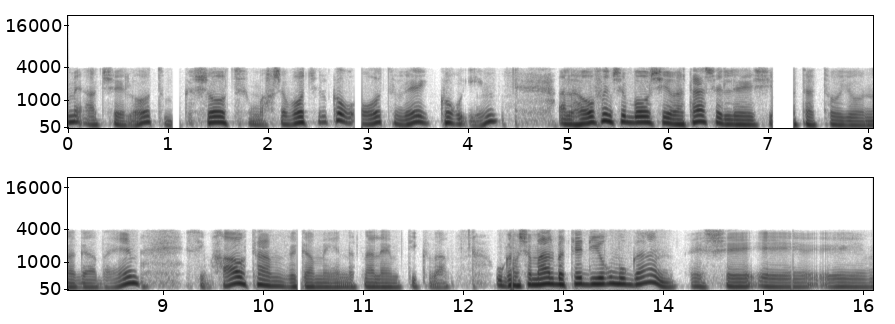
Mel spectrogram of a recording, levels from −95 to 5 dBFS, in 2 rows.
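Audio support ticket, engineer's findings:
Hard-edged dropouts to silence: 1.04–1.12 s, 2.86–2.94 s, 7.04–7.26 s, 10.34–10.38 s, 12.48–12.50 s, 15.28–15.30 s. Packet loss filled with silence. Gaps of 20–220 ms, all multiples of 20 ms, fit 20 ms packets. Band limit at 4 kHz is consistent with the G.711 telephone path.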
